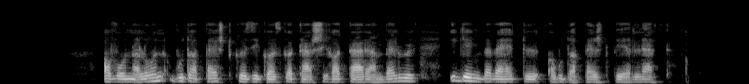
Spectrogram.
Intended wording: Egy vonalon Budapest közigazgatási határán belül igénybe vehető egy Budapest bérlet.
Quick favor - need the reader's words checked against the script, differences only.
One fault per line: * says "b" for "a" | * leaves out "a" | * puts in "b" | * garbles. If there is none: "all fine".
* says "A" for "Egy"
* says "a" for "egy"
